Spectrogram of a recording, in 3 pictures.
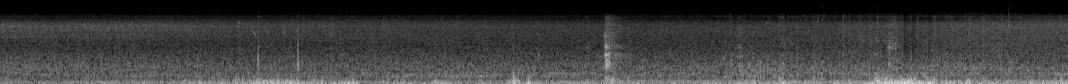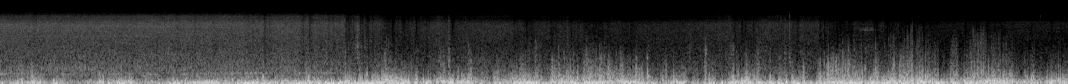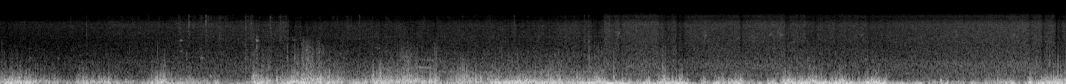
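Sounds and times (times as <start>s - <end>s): wind buffeting microphone: 1.8s - 32.0s.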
